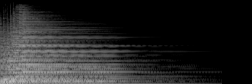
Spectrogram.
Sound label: D Augmented Major 7th down, guitar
